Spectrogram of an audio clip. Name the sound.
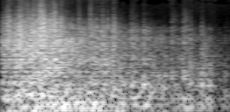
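thunder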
